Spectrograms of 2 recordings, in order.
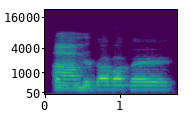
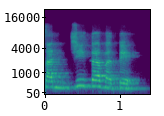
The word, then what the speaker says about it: sajjitavate: Sanjitavate. It is not sanjitavate, if that is what you chanted. It is sajjitavate. Oh, yes. It is not sanji. It is sajjitavate.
